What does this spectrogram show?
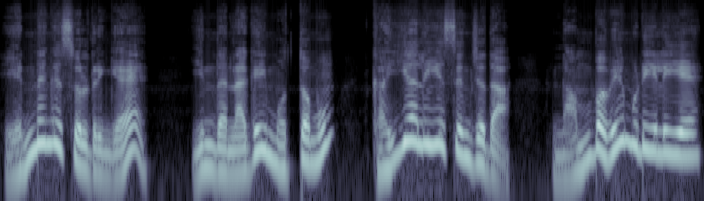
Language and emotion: Tamil, surprised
